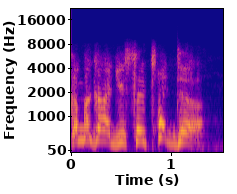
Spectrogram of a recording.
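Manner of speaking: acted, mock-frustrated tone. Speaker retells how the man she dated got frustrated with her: imitating a frustrated partner. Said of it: "he'd get all frustrated with me".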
